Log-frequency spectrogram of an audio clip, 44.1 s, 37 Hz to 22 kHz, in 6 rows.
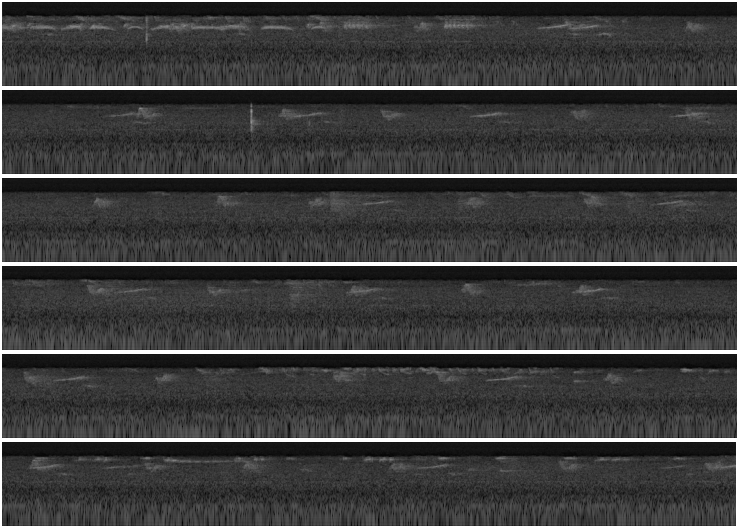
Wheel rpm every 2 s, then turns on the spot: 0, 0, 0, 0, 0, 0, 0, 0, 0, 0, 0, 0, 0, 0, 0, 0, 0, 0, 0, 0, 0, 0.
none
